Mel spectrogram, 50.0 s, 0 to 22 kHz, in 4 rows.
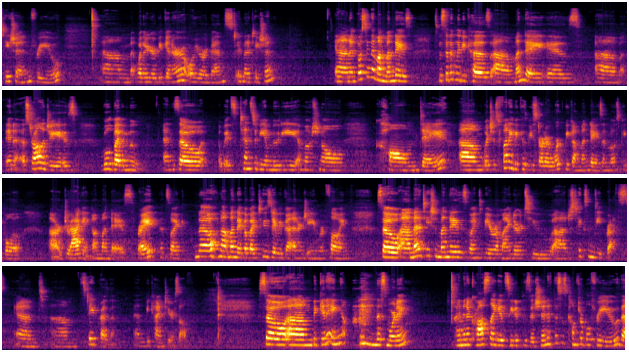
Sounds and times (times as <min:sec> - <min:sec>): Speech: 0:00.0 - 0:01.2, 0:01.8 - 0:05.5, 0:06.6 - 0:19.4, 0:20.0 - 0:25.4, 0:26.0 - 0:41.3, 0:42.7 - 0:45.7, 0:46.5 - 0:49.9.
